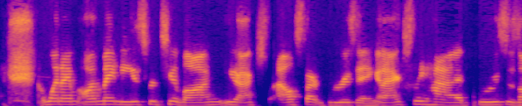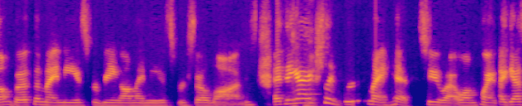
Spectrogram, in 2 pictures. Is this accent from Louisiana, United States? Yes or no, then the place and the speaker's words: no; New Jersey, United States; moved away; born and raised in New Jersey. I think I lived in Jersey about 24 to 25 years.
